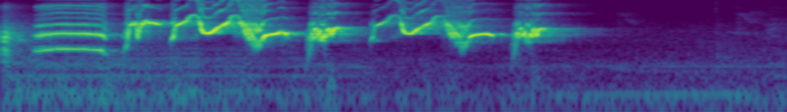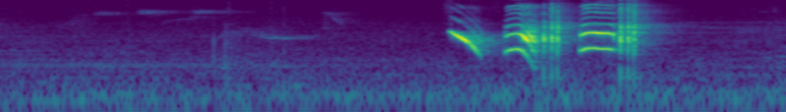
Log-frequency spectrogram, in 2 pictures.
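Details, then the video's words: Javan myna chattering song used as a lure to provoke other mynas into singing: a run of loud, slurred, warbling notes with sharp down-swept whistles, a pause, then a shorter burst of rising, squeaky phrases. "Suara burung jalak kerbau ngoceh | pancingan jalak kebo"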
